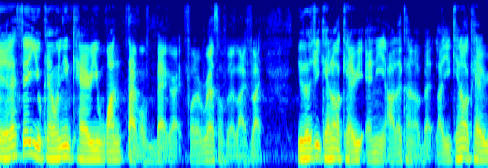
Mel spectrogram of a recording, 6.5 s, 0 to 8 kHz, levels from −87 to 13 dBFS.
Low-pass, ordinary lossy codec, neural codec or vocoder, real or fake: 7.2 kHz; none; none; real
